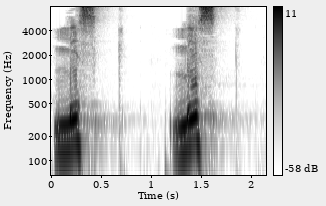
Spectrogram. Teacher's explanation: ختامہ مسک. کاف ہے, کاف کو باریک پڑھ کے لائٹ سے ساؤنڈ آئے گا جب آپ نے سٹاپ کرنا ہے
